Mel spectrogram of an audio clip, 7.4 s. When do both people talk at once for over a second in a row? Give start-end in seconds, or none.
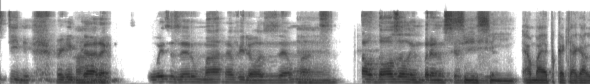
none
